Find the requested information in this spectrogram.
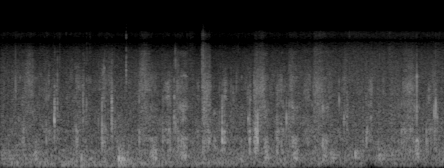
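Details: Puppy (female) working wet food out of a food trapper mat outdoors on a windy day, producing continuous moist licking and smacking noises with occasional louder snaps over wind hiss.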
